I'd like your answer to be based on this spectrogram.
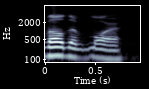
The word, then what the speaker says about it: Voldemort: Actually, supposedly we've all been pronouncing Voldemort wrong. – Yeah, apparently it's Voldemort. – The T is silent, sir. – Believe it or not. – Voldemort. – Voldemort. – Voldemort. – Voldemort. Like in Colbert.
